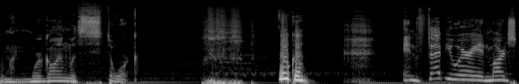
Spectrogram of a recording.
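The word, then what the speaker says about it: Strzok: records prepared by storzik how do you say it struck that's the only way I've heard it pronounced in multiple news sources and very famous podcasts I getting this stupid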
